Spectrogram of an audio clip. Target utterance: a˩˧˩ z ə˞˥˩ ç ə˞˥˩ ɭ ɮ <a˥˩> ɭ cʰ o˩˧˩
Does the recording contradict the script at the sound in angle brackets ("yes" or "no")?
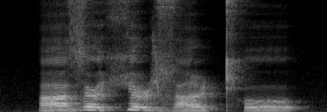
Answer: yes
